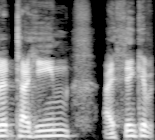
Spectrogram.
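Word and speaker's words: Tajín: with the tahen uh Rim important called it tahen I think if it's spelled with a G it's is pronounced Tajin but if it's with a J it's tahen it's basically the same thing uh please send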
